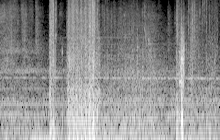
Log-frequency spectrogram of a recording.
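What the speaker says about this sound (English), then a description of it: "I just shotgun the both of them at once." Sharp shotgun blasts in Rainbow Six Siege, three loud reports spread unevenly among noisy rattling gunfire, close and punchy, with no talk.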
